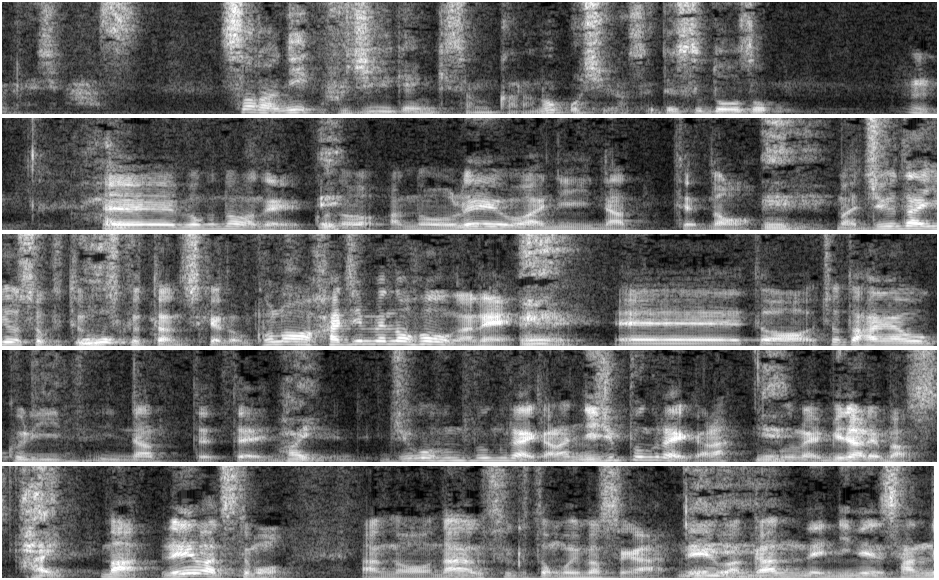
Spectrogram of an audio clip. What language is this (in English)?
Japanese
